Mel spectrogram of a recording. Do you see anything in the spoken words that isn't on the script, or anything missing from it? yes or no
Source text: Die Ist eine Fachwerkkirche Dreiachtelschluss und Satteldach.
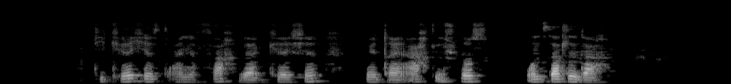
yes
